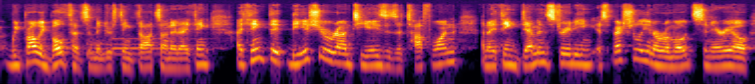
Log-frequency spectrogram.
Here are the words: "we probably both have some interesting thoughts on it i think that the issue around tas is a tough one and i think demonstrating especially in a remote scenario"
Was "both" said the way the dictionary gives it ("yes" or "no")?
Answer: yes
